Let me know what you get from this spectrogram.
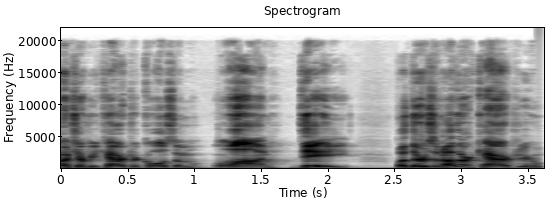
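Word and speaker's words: Lan Di: right and pretty much every character calls him lon d but there's another character who we meet later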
